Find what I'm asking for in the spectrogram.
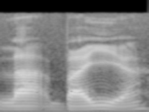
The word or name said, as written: bay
